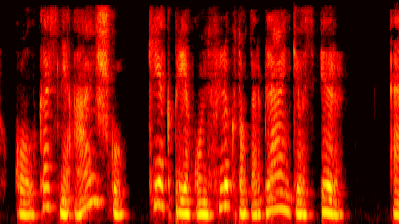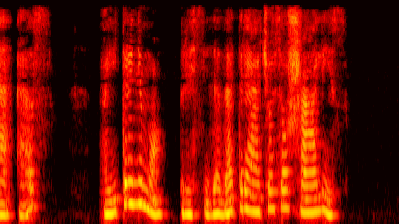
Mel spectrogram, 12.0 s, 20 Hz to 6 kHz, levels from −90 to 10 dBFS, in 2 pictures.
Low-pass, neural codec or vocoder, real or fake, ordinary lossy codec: 5.4 kHz; none; real; AAC, 24 kbps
